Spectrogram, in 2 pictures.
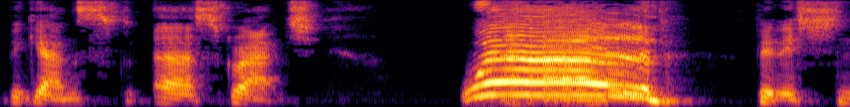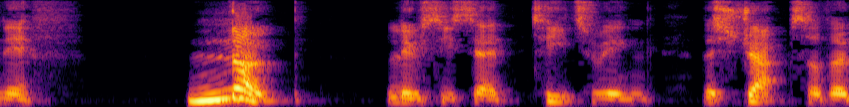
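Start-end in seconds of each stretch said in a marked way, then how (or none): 2.3-3.4 high, loud creature shout; shouted creaker. A narrator's reading. Sniff finishing the line to the others, in a high loud shout. 5.2-5.8 defiant refusal. A narrator's reading. Lucy refuses.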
